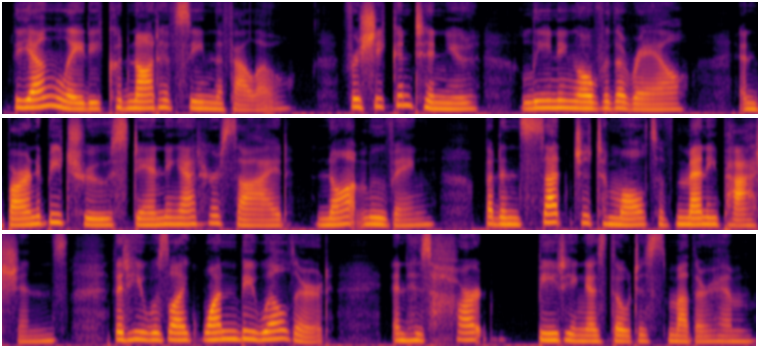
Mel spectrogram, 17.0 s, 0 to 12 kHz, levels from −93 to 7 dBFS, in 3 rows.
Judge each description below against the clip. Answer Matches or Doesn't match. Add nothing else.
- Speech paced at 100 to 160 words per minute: Doesn't match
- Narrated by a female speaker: Matches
